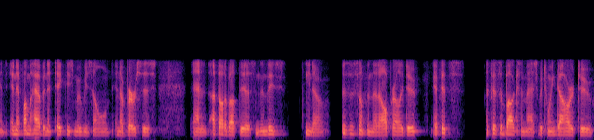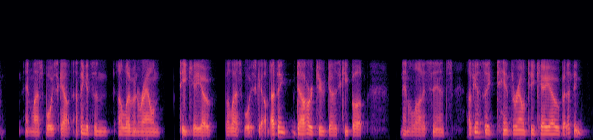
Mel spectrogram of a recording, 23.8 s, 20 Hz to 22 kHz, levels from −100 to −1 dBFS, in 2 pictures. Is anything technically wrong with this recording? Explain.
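Yes, it's been through a Bluetooth CVSD headset codec for the whole clip. The speech sits in a narrow band from about 250 Hz to 3.6 kHz, with nothing above 3.8 kHz, which fits a 64 kbps CVSD link. Because it codes each sample as a single up-or-down step, loud high sounds outrun the step size and distort, s sounds come out scratchy, and a granular hiss sits under the speech.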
